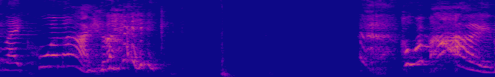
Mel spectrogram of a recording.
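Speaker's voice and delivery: high mock-dramatic question. Real, not acted. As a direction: ask it high, half joking. Repeat, softer dramatic.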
